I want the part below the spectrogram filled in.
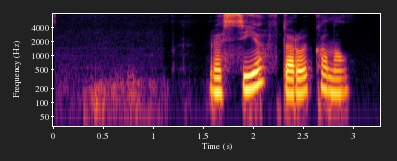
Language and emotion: Russian, neutral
